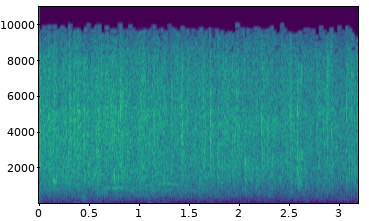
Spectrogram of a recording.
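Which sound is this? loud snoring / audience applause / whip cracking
audience applause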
